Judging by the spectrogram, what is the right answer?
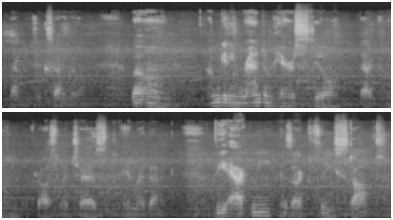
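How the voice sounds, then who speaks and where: A man talks at a fairly slow pace in a flat, monotone way, with long and frequent pauses. Room echo is audible, and background noise is noticeable. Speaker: vlogger. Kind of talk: casual video update. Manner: mumbling; hesitant, many ums.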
